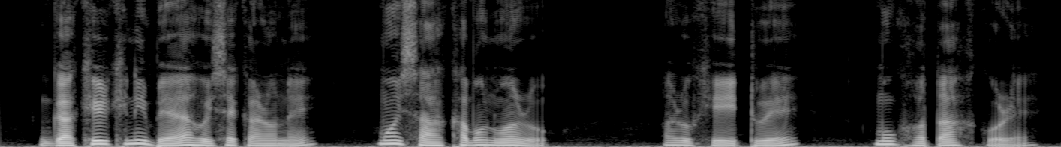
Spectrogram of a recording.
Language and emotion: Assamese, sad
